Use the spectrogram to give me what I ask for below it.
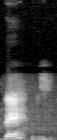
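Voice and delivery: Déficit with a loud DÉ, the rest falling away; stress on first syllable. Shown as a demonstration. Teacher repeating the example, Déficit stressed hard on DÉ. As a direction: punch the DÉ of Déficit. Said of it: "una mayor intensidad de pronunciación".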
